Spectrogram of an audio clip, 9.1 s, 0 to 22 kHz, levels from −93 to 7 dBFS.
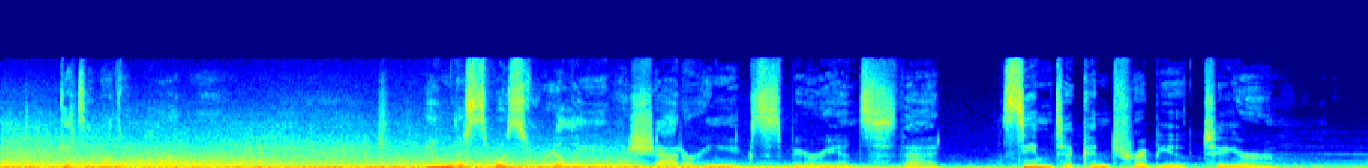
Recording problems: traffic noise; very loud; throughout; 2 dB above the speech

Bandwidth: 14.5 kHz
